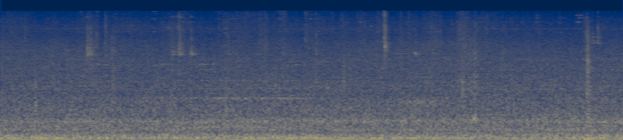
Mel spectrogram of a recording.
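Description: Steady low rumble inside a BART train car, with a faint steady whine and a few light clicks.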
